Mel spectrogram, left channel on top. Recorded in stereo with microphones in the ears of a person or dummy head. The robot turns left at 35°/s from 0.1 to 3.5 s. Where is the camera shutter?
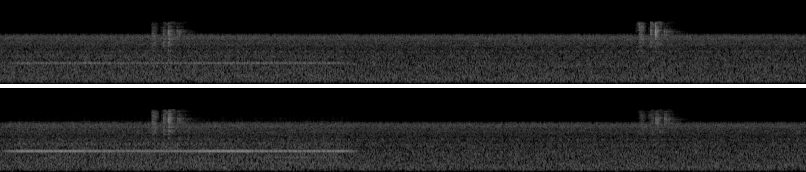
Centre (ahead or behind), 2 m; by 8.1 s 70° left (ahead or behind), 2 m.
